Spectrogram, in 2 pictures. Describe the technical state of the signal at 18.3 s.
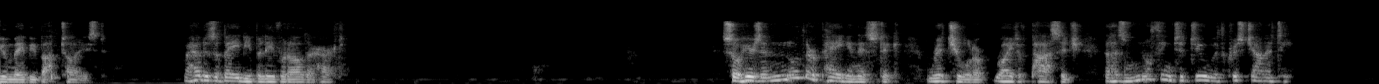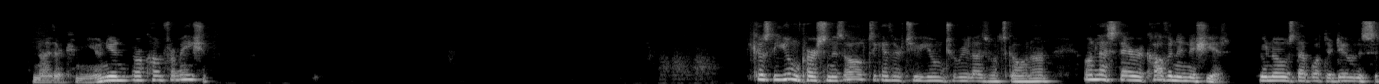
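A speech-oriented noise suppressor left running on non-speech sound is acting at 18.3 s, as it does across the whole clip. It treats sustained tones, ambience and decaying tails as noise and pulls them down by around 10 dB, while onsets pass mostly intact, so the sound pumps and thins. Unlike a compressor, it reacts to how steady the sound is rather than to its level. Within the 8 kHz call bandwidth, only the sustained parts fade.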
